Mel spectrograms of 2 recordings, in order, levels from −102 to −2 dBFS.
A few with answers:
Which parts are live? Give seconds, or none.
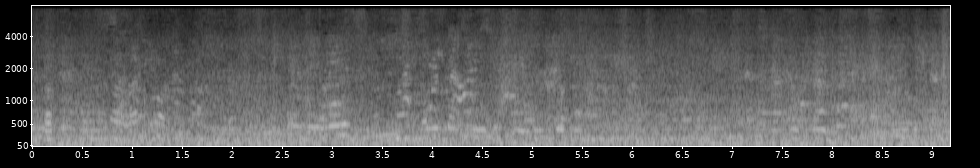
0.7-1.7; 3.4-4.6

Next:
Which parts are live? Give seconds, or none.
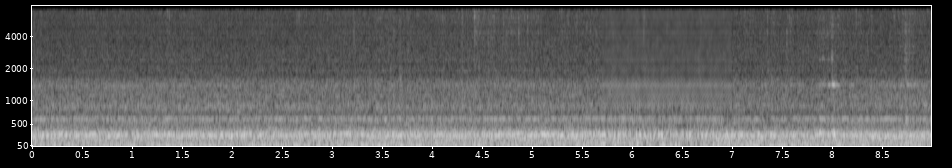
0.0-5.7; 7.0-9.0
